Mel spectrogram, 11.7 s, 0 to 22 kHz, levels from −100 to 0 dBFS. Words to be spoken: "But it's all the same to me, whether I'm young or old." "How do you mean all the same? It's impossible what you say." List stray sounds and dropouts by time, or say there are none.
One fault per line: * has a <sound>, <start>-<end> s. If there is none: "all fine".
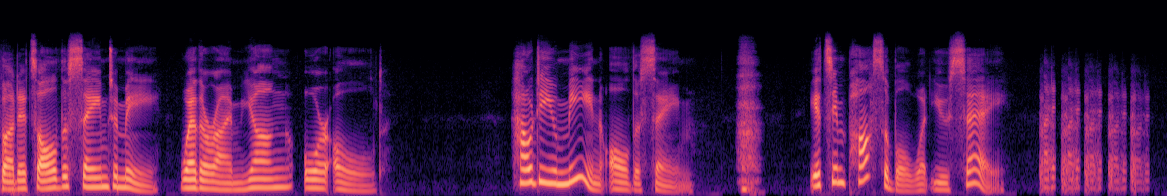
* has a breath, 7.4-7.7 s
* has a laugh, 10.4-11.5 s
